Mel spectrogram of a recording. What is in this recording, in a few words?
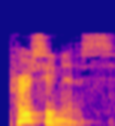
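"pursiness", British English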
